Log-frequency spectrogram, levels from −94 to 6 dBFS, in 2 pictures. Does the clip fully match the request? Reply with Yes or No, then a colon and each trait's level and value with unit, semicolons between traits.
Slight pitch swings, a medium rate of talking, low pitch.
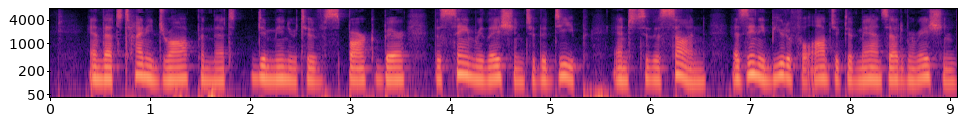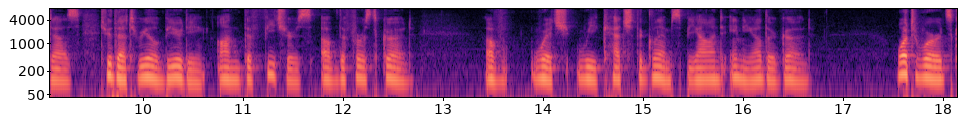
Yes: narrow, 1.8 semitones; average, 160 wpm; low, 125 Hz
